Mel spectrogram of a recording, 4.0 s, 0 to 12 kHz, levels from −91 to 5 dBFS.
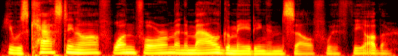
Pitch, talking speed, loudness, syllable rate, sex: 130 Hz, 180 wpm, -19 LUFS, 5.1 syllables/s, male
